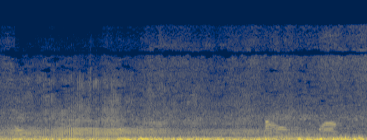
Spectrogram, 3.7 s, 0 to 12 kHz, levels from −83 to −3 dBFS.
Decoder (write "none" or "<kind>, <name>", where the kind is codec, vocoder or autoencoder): vocoder, BigVGAN v2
